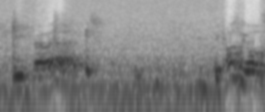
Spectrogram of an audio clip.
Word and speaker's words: Heathrow: Is it Heathrow or is it Heathrow? Well, I say Heathrow, and it comes as a surprise to you. And indeed, the traditional pronunciation has the main stress on the row.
